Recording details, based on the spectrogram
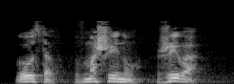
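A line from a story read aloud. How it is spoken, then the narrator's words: Barked command. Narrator (Russian): рявкнул Герман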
